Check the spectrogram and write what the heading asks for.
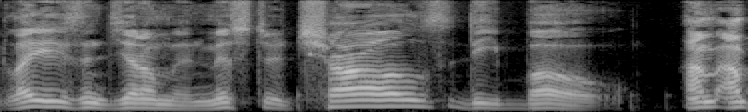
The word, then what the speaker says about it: DeBow: III all right ladies and gentlemen Mr Charles Debo I'm I'm pronouncing that right Debo right yes sir yes sir he's the uh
